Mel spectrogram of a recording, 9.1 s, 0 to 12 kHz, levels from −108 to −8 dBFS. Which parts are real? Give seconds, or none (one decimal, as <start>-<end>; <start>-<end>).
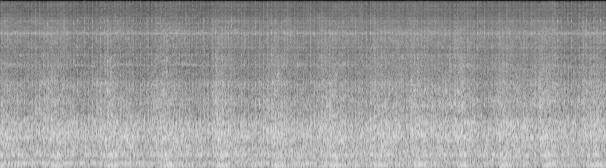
1.1-3.2; 8.3-9.1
